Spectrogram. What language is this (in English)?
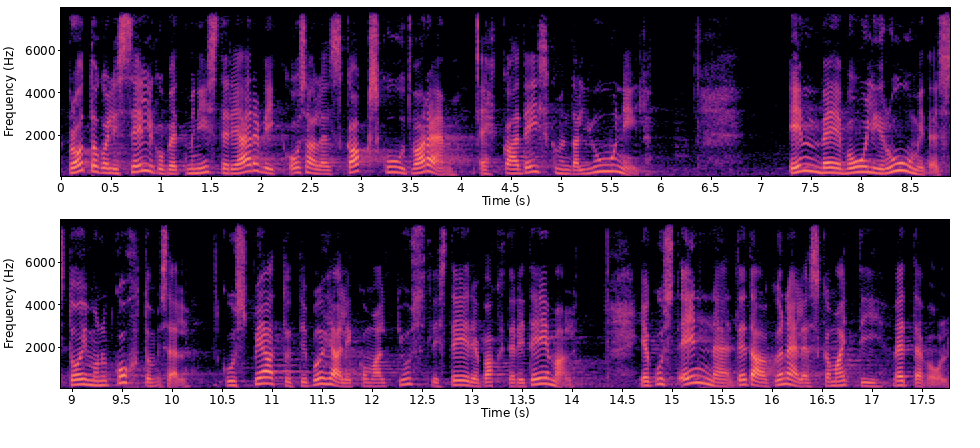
Estonian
